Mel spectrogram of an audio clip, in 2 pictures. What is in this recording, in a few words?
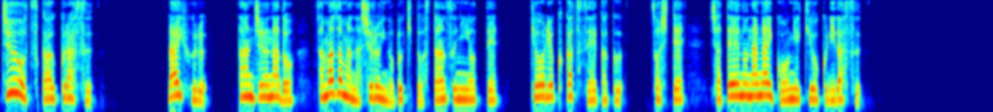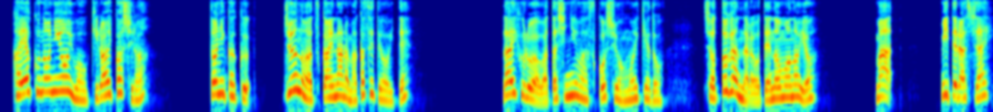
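voice intro, female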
